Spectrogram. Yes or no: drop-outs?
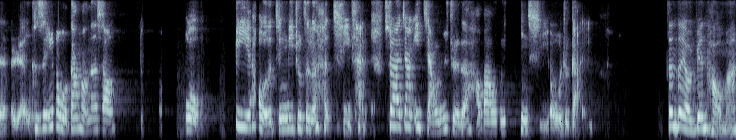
yes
